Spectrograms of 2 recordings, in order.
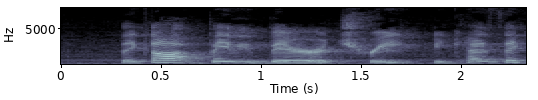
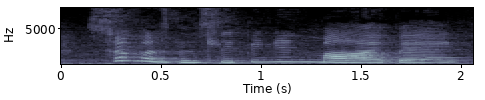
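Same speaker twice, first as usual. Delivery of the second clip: higher, louder mother bear; a brisk higher mama bear; raised mama bear voice; 6 semitones higher, 5 dB louder than usual. A narrator's reading.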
